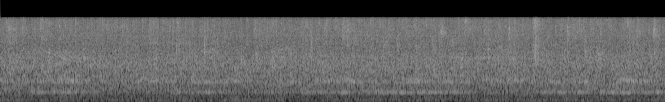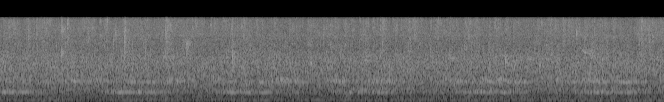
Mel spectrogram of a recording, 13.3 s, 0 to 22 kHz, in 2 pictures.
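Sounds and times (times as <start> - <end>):
rain in a swamp: 0.0 - 13.2.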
